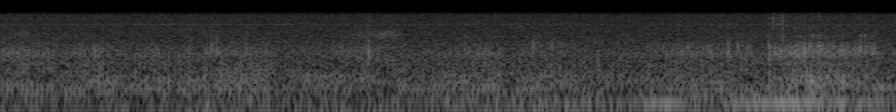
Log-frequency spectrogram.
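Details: Cookie the cat purring in an unbroken low rumble, the pulsing drone steady throughout with a slightly louder stretch toward the end, heard at close range inside.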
